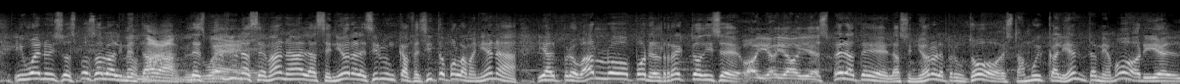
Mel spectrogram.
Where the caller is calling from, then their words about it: Saltillo, Coahuila, Mexico; de Saltillo, Coahuila.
